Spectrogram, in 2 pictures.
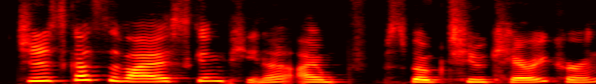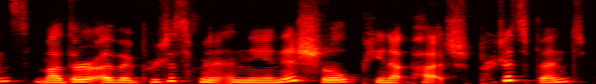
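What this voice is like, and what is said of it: Speaking very fast. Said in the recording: “I'm talking really fast”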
